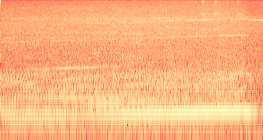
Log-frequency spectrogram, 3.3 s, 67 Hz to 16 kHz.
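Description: A 1967 Lamborghini 400 GT 2+2 with its V12 engine pulls steadily uphill, a loud, continuous, close engine drone whose pitch climbs smoothly as it accelerates, with no voices over it.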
